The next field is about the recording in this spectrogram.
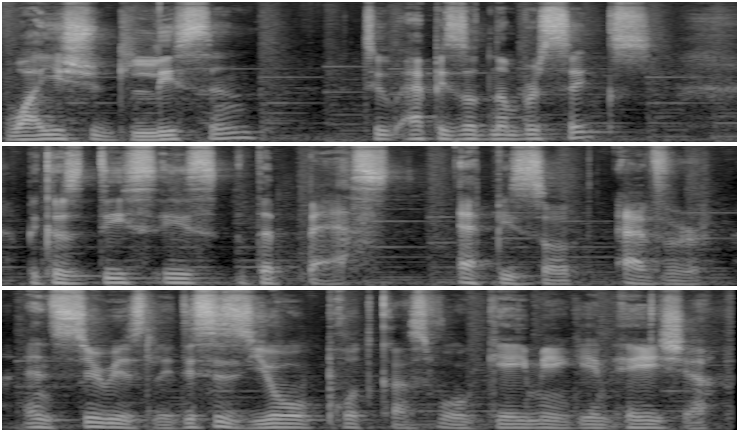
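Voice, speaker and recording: Soft-spoken podcast host with music behind. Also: male voice, on the low side, steady tone, a little slow. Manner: hesitant, polite, many fillers. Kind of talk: podcast interview.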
